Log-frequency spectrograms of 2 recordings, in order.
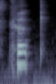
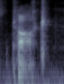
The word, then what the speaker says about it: Koch: Yeah, they're the same assholes that would pronounce K-O-C-H as cook and not cock.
